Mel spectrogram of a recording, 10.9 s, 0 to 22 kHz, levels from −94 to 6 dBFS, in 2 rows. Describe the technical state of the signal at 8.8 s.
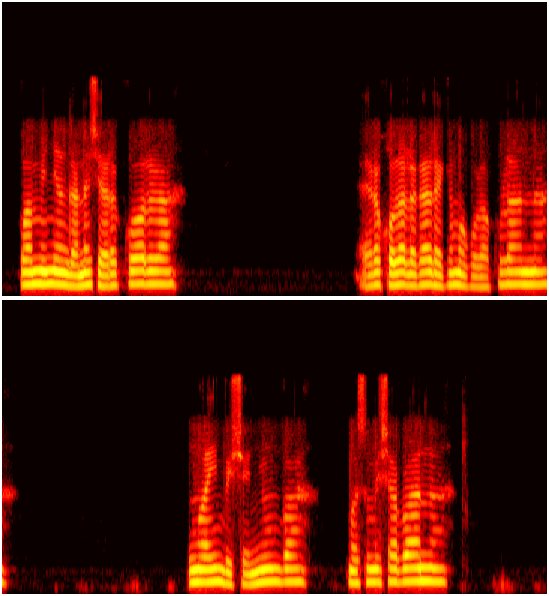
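At 8.8 s the speech is intact, carried by a Speex path at a high bitrate whose band stops near 7.6 kHz, with no fault at that moment.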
